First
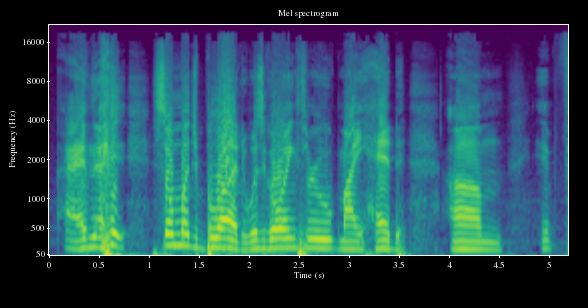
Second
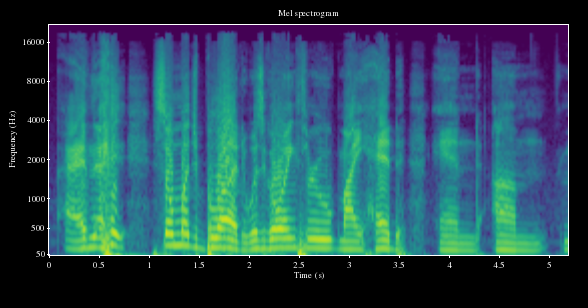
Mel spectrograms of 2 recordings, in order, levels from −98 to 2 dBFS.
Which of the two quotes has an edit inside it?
second; 1 cut; at 3.7 s

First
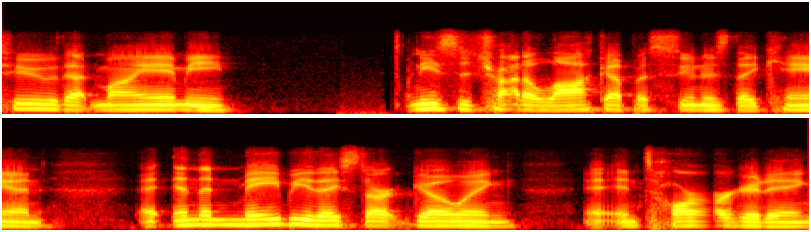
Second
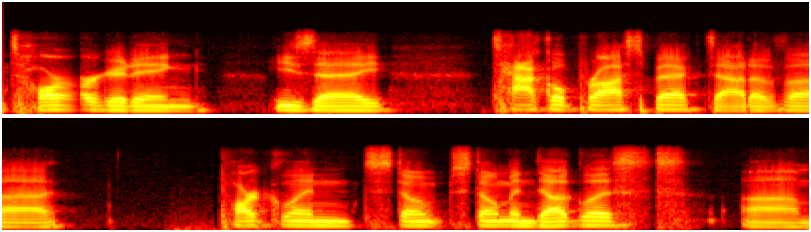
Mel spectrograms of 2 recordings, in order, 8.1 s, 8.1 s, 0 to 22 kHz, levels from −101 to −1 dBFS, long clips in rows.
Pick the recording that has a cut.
second; 1 cut; at 1.3 s

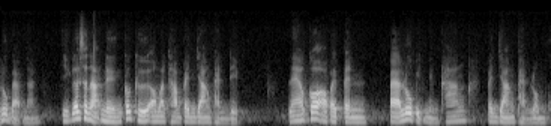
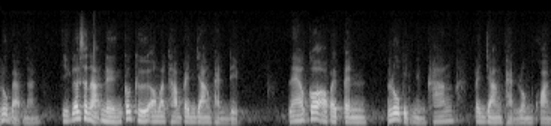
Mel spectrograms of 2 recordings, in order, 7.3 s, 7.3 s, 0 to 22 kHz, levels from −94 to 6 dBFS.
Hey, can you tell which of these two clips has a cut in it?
second; 1 cut; at 5.2 s

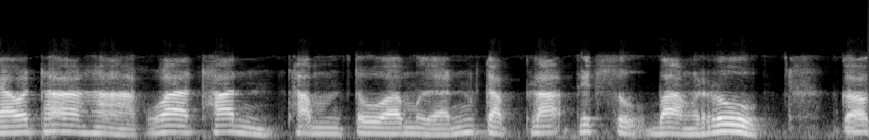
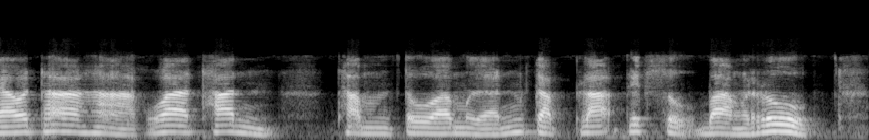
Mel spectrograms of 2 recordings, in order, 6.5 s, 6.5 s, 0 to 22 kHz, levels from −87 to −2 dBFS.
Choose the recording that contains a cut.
first; 1 cut; at 2.1 s

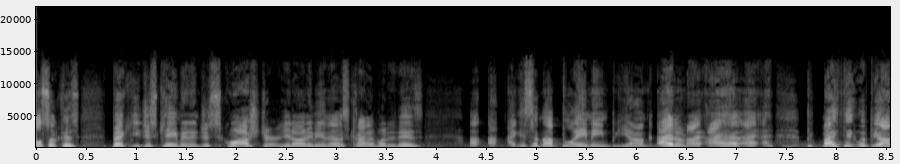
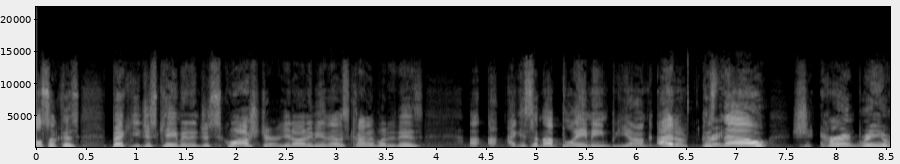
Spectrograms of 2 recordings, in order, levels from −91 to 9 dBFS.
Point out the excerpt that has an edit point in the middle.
second; 1 cut; at 6.5 s

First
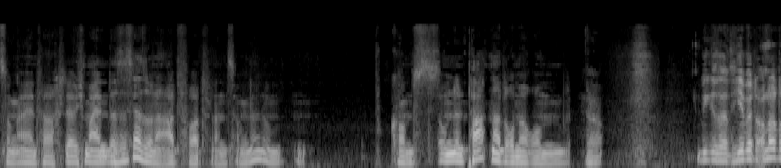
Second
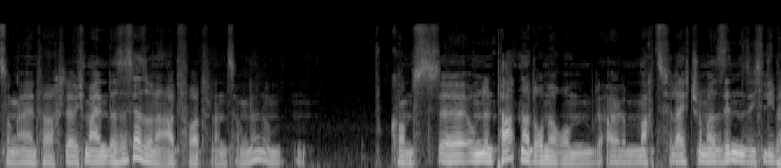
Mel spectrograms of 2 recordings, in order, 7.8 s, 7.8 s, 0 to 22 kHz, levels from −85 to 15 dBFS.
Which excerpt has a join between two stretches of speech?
first; 2 cuts; at 4.4 s, 5.7 s

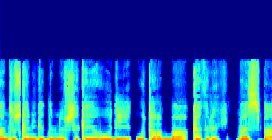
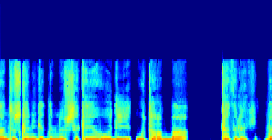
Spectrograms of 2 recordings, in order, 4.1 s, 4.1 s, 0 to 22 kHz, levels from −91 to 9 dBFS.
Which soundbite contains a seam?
first; 1 cut; at 2.8 s

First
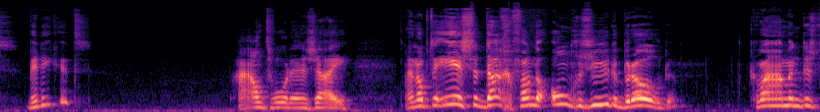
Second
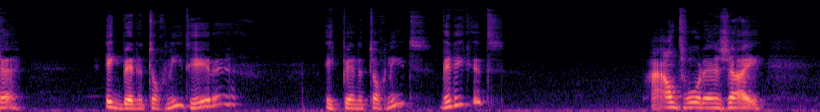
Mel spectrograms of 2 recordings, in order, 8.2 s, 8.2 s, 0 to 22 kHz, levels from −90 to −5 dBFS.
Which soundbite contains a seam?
first; 1 cut; at 4.0 s

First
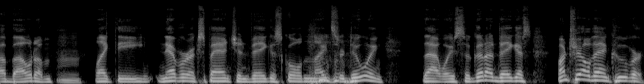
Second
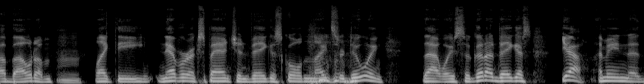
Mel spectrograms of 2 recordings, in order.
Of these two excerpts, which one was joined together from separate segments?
second; 1 cut; at 5.5 s

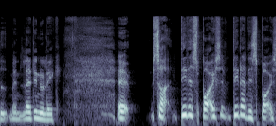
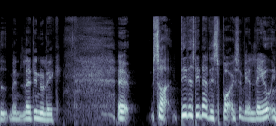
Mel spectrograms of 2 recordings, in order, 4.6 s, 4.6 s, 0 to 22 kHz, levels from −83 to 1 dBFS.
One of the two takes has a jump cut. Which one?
second; 1 cut; at 3.2 s

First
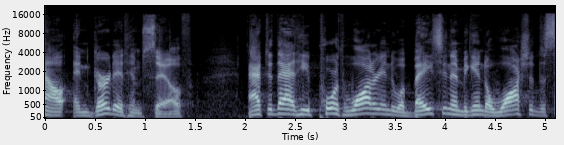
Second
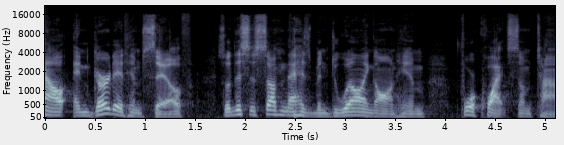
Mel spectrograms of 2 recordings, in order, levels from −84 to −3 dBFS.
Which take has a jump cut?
second; 1 cut; at 1.7 s

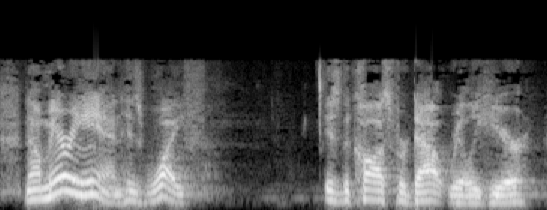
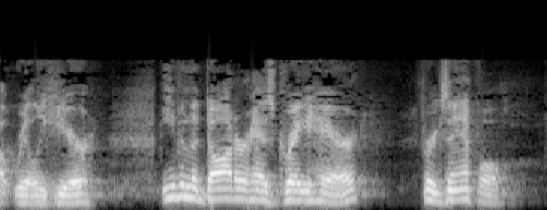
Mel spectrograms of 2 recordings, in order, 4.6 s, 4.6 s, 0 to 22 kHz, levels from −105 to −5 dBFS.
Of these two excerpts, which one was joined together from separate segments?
second; 2 cuts; at 1.3 s, 3.5 s

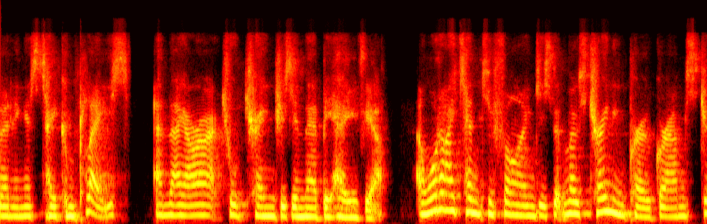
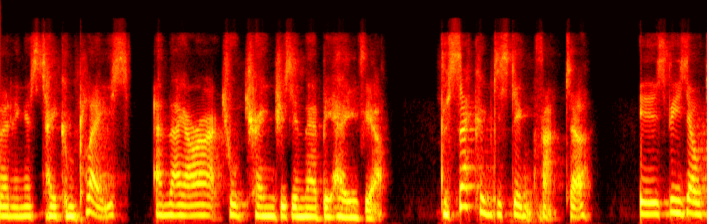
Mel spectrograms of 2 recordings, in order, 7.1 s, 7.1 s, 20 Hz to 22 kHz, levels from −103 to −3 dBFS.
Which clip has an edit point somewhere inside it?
first; 1 cut; at 4.0 s

